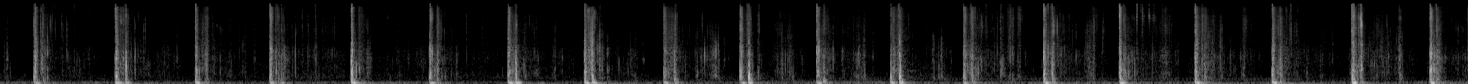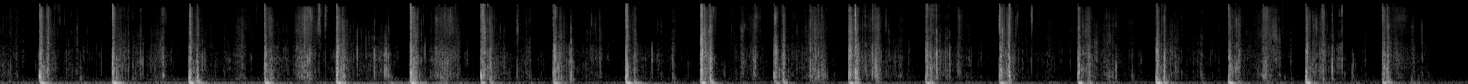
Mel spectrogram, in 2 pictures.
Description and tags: footsteps boots heavy gravel ext
boots, ext, footsteps, gravel, heavy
